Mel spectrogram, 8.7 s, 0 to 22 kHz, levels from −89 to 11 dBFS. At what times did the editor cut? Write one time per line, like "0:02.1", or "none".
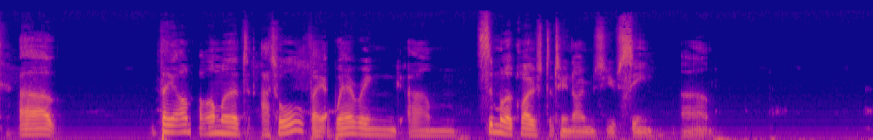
0:01.9
0:03.3
0:04.7
0:05.5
